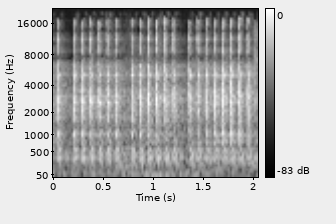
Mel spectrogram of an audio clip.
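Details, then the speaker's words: LiftMaster Pro 1/2 hp garage door opener, just plugged in: a fast, even snapping at about eight clicks a second with no motor hum while the light strobes. A faulty logic board is suspected; replacement board 41AC050-1 is being tried. "the complaint today is that the motor is making a snapping sound and the light is strobing when you plug it in"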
